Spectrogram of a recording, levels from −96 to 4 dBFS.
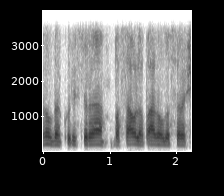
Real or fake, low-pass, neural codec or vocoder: real; 3.6 kHz; none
